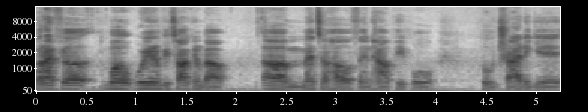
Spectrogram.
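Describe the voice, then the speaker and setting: A normal speaking voice from a man, fairly low in pitch, at a fairly quick pace with fairly even intonation. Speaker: podcast host. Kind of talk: casual chat. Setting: studio.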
